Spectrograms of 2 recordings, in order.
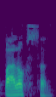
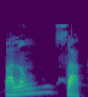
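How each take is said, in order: First: The first word ends in a k sound. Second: The first word ends in an ng sound. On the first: This is how people from the speaker's region say it. The speaker calls it wrong. "আর আমরা বলি পালক শাক" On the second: This is how people from the listener's district say it. The speaker calls it right. "তোমরা বলো পালং শাক"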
